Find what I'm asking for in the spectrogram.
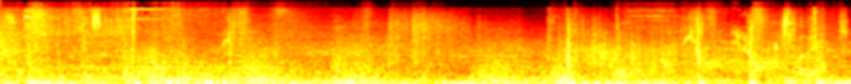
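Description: Spell blasts such as Repulsor and Incendio rumble and crash in Hogwarts Legacy combat, with repeated booming impacts and crackling bursts layered over game sounds and voices.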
